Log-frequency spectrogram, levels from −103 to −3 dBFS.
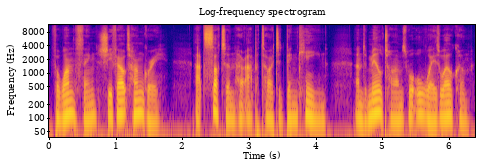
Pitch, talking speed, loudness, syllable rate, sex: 100 Hz, 180 wpm, -21 LUFS, 5.5 syllables/s, male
